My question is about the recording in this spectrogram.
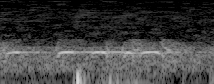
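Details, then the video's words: Owl at moonrise, Carpenter Mountain fire lookout, H.J. Andrews Forest, Oregon, USA, calling a steady series of five clear, flat-pitched toots in quick succession; a single low thump sounds near the second note. "Owl Calling at Moonrise"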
